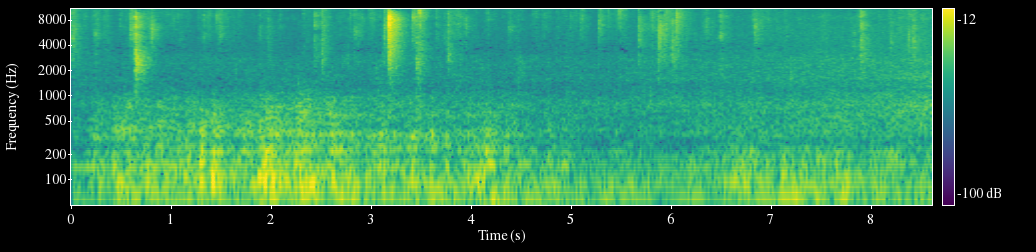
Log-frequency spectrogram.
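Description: Gentle rain falling, with a low rumble of distant thunder that swells about two seconds in, and a few single sharp taps of drops.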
